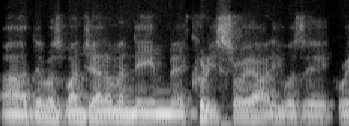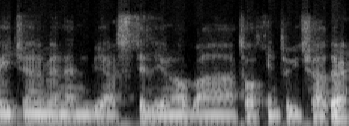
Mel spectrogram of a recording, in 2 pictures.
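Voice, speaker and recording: A man with a Turkish accent, medium in pitch, with a dark, mellow tone, monotone and flat in intonation, at a fairly quick pace. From Turkey. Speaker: health and safety professional. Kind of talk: interview. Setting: video call. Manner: halting.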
